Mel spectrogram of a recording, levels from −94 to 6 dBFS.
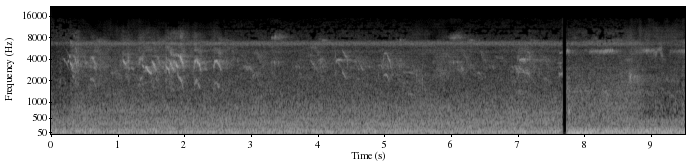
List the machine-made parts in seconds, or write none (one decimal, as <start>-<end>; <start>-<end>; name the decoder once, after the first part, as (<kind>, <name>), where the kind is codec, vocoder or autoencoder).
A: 0.4-2.6 (autoencoder, DAC-VAE); 5.4-6.2; 8.6-9.5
